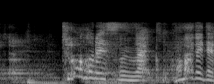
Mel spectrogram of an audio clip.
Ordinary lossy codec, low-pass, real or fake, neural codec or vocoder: none; 7.2 kHz; fake; codec, 24 kHz, 1 kbps, SNAC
